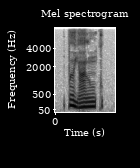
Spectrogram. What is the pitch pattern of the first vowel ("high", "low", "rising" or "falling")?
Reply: falling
